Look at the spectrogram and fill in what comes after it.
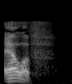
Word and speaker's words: Aleph: But it was also always pronounced Aleph. It was always pronounced Aleph.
